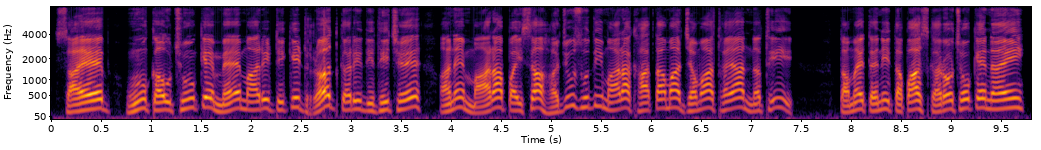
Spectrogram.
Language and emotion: Gujarati, angry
